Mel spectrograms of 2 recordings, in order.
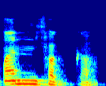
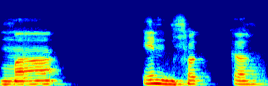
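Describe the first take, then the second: First: The two words are run together as one. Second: The two words are said separately.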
